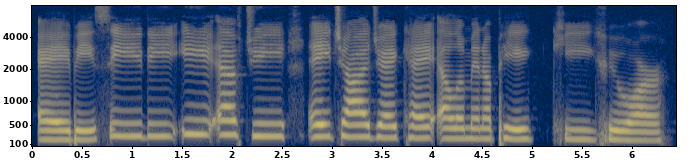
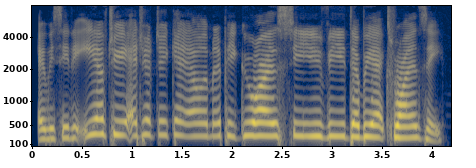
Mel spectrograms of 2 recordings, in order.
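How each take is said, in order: First: Drawn-out halting ABCs; slow recitation. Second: Rapid sing-song ABCs; fast recitation. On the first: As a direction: spell each letter slowly and unsure. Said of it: "But if I do it like". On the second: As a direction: rattle off the alphabet quickly. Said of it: "I did it if I do it fast". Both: Shown as a demonstration.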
